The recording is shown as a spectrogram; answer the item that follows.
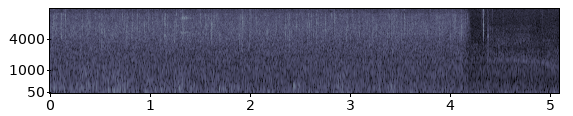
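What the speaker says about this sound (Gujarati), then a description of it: "સતત 2 દિવસથી રાજુલા અને તેના ગ્રામ્ય પંથકોમાં વરસાદ વરસી રહ્યો છે" Rain falls over the rural Rajula area in Gujarat during a monsoon spell, a steady rushing hiss with rumbling thunder mixed in, before the sound thins and drops away near the end.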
